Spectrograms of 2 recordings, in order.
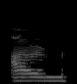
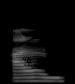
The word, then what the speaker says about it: Ailim: It's spelled Ailim, pronounced Alm. Alm.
